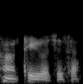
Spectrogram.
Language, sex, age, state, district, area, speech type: Odia, male, 45-60, Odisha, Nuapada, urban, conversation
